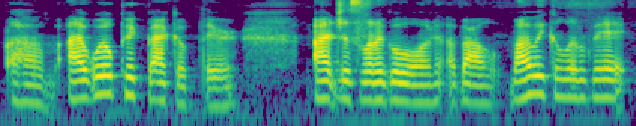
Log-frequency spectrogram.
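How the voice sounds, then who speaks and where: A woman's voice: on the low side, moderate pace. A young woman with a sore throat from a cold, telling her own story in a casual, confessional way and often trailing off into a whisper. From Oklahoma, United States.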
